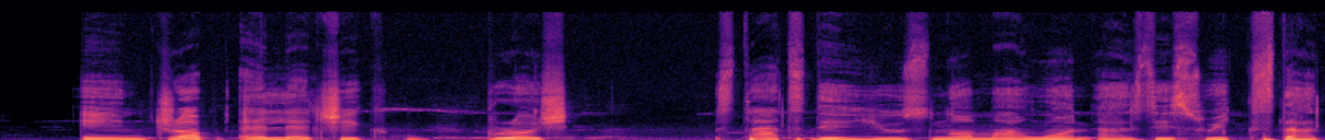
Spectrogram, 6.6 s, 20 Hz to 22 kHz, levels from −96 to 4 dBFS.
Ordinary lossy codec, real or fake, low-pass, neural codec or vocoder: none; real; none; none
